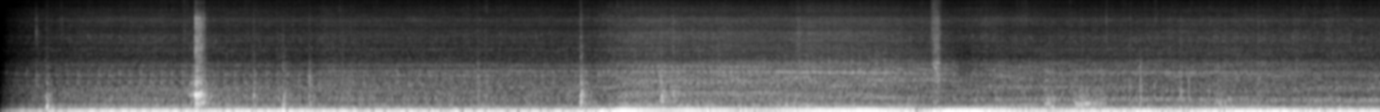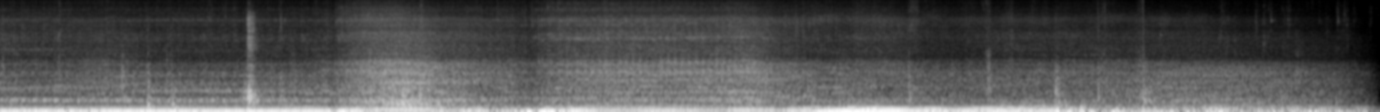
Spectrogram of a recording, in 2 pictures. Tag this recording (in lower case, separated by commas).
vehicle, motor vehicle (road), car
